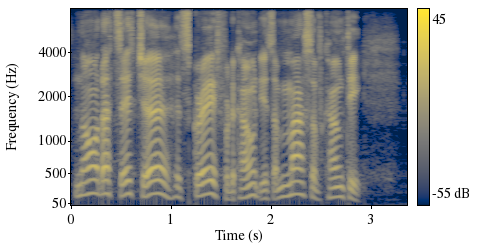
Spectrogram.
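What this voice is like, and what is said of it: Irish Mayo accent. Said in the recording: “you have a Hardy Bookside accent as well, like, you have a Mayo accent.”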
